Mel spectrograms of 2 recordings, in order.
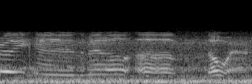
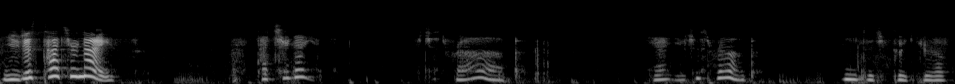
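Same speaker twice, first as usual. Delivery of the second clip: hushed gentle coaching; soft coaxing; 5 dB quieter than usual. Real, not acted. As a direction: coax her softly.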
